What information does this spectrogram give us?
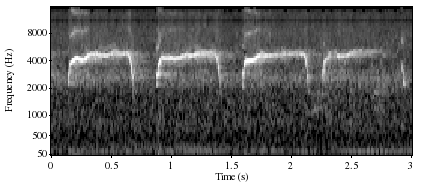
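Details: Young female eagle, recently fledged, calling near the nest in Maine, 4 pm, July 9, 2014, with an adult there eating a squirrel; four loud, clear whistles, each sweeping up then holding level before a quick fall, spaced under a second apart.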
